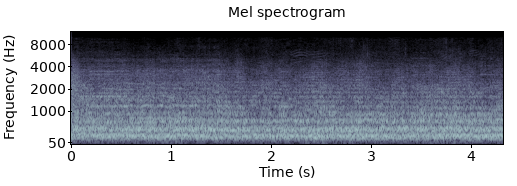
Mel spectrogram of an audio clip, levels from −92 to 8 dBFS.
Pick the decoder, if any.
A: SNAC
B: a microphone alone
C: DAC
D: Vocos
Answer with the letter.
B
